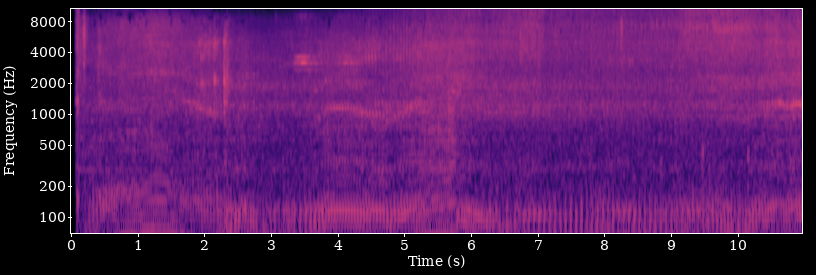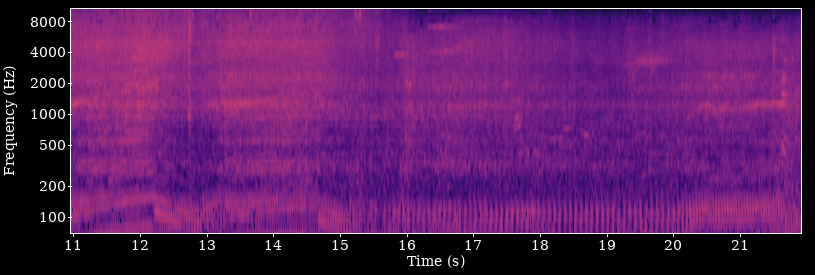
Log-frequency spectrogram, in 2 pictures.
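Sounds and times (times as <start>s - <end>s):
motorcycle engine at low revs: 3.8s - 21.9s.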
